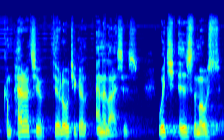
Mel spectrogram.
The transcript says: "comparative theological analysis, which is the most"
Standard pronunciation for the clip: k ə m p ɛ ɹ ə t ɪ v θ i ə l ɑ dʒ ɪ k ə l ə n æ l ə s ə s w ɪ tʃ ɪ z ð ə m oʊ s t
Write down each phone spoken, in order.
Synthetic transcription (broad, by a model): k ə m p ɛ ɹ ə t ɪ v θ i ə l ɑ dʒ ɪ k ə l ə n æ l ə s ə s w ɪ tʃ ɪ z ð ə m oʊ s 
